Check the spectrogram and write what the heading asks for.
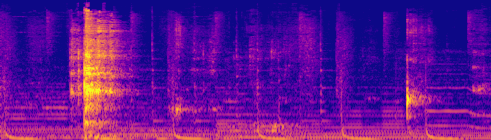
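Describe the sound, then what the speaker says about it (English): An old piece of bamboo scrapes and knocks through tile stone mix in a container, with one loud clatter near the start, a sharper knock toward the end and steady grinding scrapes between, close by with no talk. "I've not got anything to mix it up with, and I don't want to use the new spoons we've recently brought, so instead, an old piece of bamboo."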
